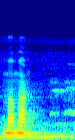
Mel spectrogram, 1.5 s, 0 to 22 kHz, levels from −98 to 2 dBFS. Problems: constant background noise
